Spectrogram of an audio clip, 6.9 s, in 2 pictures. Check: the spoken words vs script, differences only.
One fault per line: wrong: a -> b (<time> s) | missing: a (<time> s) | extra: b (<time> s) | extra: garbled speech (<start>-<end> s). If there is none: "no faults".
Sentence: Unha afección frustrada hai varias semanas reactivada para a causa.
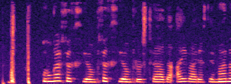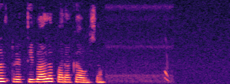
extra: afección (1.5 s)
